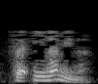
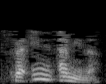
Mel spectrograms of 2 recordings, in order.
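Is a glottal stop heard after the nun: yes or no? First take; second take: no; yes. First: The glottal stop is dropped; the nun takes its vowel. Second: The nun is silent, followed by a glottal stop. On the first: "تحذف الهمزة ثم تنقل حركة الهمزة وهي الفتح إلى النون" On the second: "لاحظوا معي أدي النون ساكنة"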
